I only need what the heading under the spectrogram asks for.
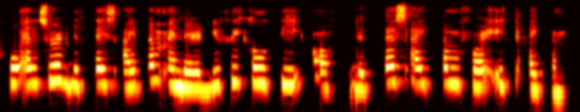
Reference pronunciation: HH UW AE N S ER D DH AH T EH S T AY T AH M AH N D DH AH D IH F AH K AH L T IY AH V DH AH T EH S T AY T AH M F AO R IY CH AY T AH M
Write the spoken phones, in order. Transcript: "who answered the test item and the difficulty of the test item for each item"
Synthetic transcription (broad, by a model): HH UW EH N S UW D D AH T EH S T AY T AH M AH N D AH D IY F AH K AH L T IY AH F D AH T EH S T AY T AH M F AO R IY CH AY T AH M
